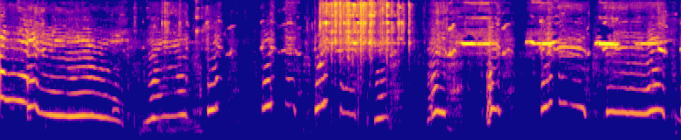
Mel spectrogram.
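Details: Excited Siberian Huskies arriving at the dog park give a long sliding howl, then a run of short whining yelps and bent whines, one sharp burst of noise midway, with human voices nearby.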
